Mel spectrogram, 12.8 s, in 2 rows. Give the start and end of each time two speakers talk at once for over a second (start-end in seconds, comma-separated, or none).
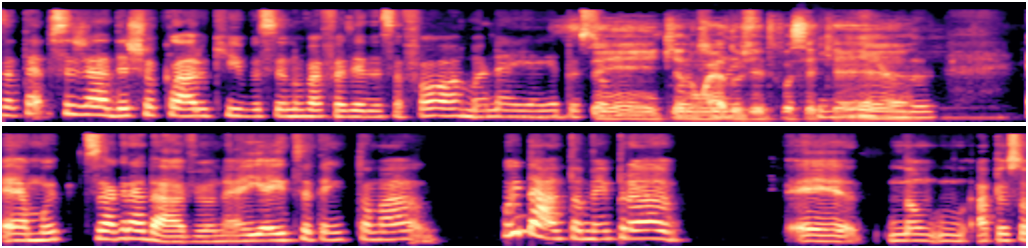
3.4-5.7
